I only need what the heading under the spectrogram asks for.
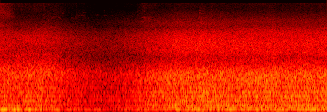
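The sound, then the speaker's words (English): A loud, steady roar of a waterfall's rushing water fills the scene, heard very close to the edge of the falls amid thick mist, unbroken, with a slight dip before swelling back to full force. No one speaks. “If you keep going forward, you can actually be very, very close to the edge of the waterfall itself.”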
